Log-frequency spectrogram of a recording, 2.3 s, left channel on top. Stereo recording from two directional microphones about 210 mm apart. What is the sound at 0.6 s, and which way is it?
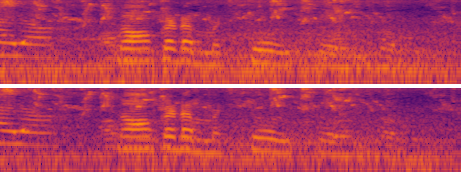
Speech, 10° right (ahead or behind).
